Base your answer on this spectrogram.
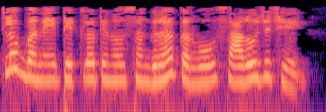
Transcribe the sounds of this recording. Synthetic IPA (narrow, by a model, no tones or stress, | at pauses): ʈlobənet̪eʈlot̪enosəŋɡɾəɦəkəɾʋosaɾod͡ʒt͡ʃʰe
